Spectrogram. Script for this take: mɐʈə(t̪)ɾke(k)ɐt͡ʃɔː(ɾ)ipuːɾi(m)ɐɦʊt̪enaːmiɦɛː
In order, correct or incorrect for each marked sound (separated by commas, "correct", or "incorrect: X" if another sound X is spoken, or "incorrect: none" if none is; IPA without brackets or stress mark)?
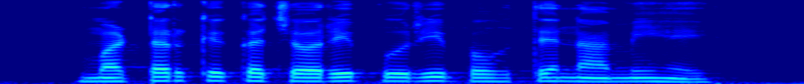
incorrect: none, correct, correct, incorrect: b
